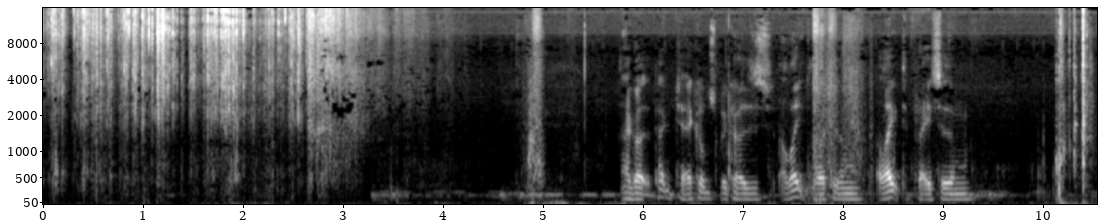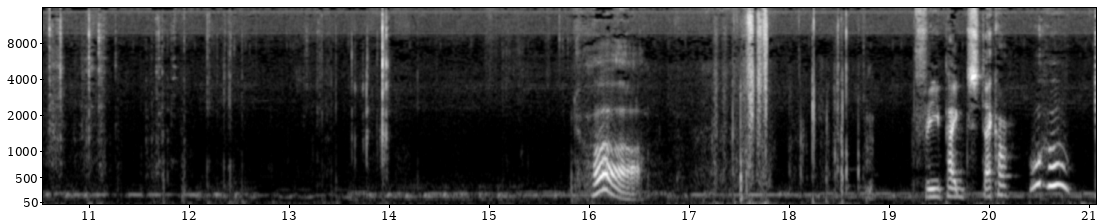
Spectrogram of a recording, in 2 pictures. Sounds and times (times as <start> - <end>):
Speech: 5.8 - 9.3, 19.3 - 20.8.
